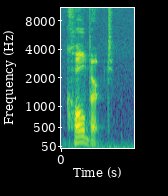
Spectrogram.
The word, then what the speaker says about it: Colbert: Yeah, he's going to be Stephen Colbert. Right, I think that's how it's actually pronounced.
